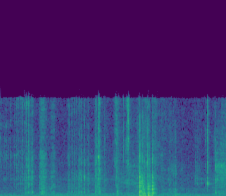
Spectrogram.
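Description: Scissors trimming paper for a junk journal tag holder, with several short snips and rustling cuts at close range, quiet and intermittent with no talking.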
